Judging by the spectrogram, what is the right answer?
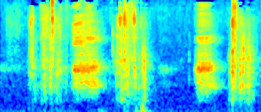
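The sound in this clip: Deep breaths taken as a demonstration for a child, heard as two breathy, hissing bursts with fainter rustling breath noise between them.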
